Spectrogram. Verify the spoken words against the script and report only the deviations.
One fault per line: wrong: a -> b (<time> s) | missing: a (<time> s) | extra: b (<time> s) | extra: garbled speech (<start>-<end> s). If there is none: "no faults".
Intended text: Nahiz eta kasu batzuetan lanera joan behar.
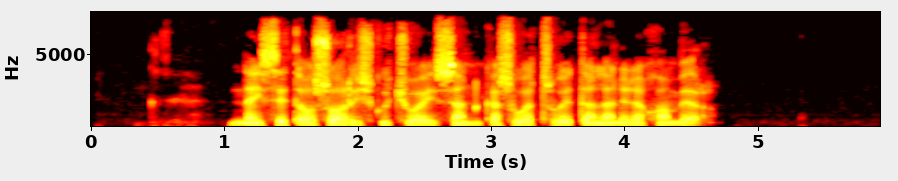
extra: oso arriskutsua izan (1.7 s)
